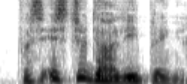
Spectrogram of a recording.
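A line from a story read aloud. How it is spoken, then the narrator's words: Calling out while landing. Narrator (German): rief, als ich an Land sprang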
